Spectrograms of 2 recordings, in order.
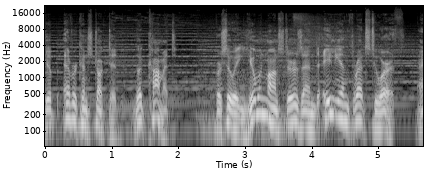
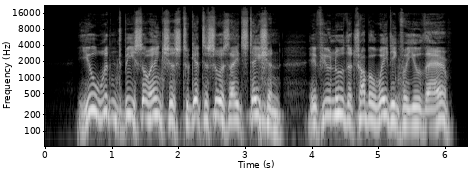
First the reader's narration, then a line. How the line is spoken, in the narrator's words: the Saturnian grunted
